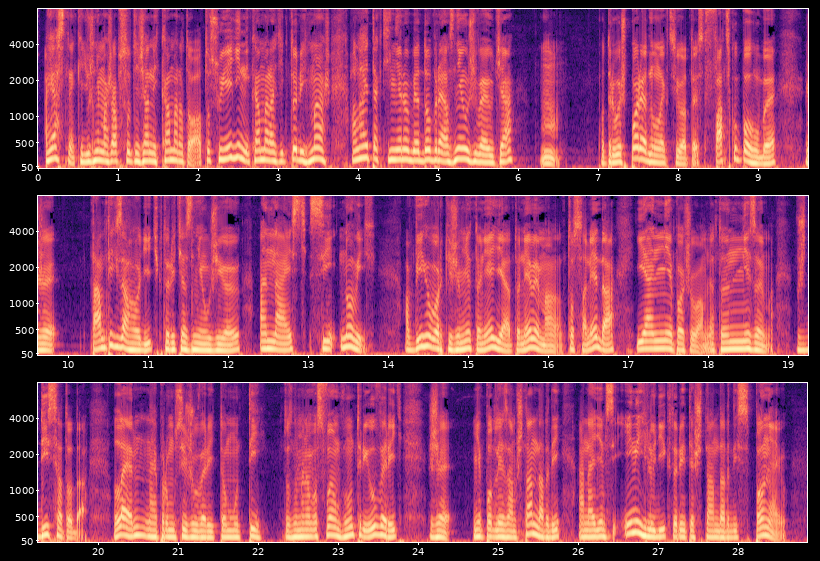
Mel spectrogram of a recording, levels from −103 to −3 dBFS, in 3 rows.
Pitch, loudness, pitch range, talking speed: 135 Hz, -11 LUFS, 120-160 Hz, 185 wpm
